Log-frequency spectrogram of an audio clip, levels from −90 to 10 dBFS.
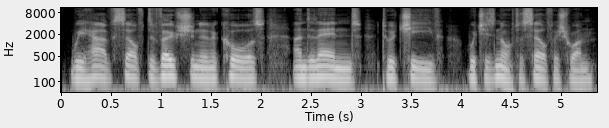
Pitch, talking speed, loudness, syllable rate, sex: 120 Hz, 200 wpm, -17 LUFS, 5.6 syllables/s, male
